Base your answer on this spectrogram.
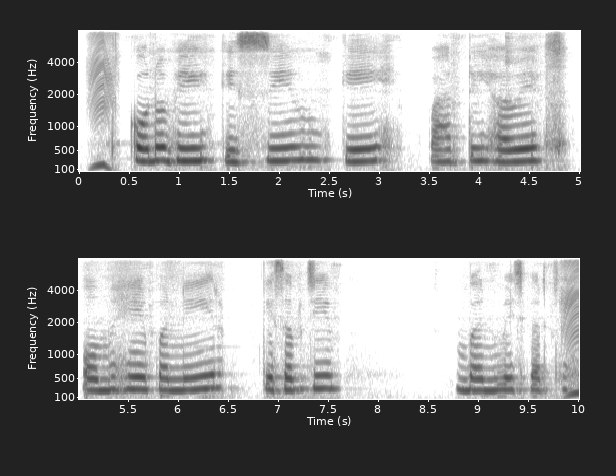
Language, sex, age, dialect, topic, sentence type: Chhattisgarhi, female, 18-24, Northern/Bhandar, agriculture, statement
